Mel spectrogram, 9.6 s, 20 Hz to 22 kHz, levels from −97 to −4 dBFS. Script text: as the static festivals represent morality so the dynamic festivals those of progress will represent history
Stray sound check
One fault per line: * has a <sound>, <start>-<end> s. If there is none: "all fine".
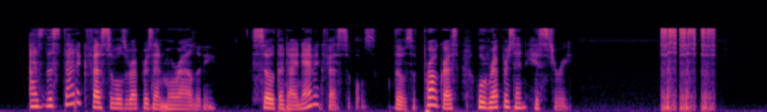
* has a laugh, 8.3-9.0 s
